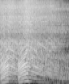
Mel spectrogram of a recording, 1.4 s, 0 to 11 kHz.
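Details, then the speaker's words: Stihl MS170 chainsaw after stop-switch fix and full service (new plug, air and fuel filters, fresh fuel, tank cleaned): crisp two-stroke rev rising, dropping back, settling smoothly without misfire; starts, runs, stops on switch normally. "okay so this little still ms170 starts good it runs good it shuts off with the switch again"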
